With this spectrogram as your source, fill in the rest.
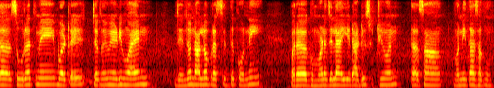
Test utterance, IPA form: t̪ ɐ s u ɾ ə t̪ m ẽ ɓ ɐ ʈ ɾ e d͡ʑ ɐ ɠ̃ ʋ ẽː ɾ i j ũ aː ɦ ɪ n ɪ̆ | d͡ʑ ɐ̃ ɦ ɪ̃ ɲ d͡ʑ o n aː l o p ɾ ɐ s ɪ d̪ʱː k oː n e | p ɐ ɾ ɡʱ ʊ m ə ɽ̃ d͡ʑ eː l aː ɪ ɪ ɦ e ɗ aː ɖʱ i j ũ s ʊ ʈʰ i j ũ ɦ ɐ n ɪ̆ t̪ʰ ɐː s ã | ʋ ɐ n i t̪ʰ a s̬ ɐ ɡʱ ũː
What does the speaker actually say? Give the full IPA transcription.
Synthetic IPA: t̪ ɐ s uː ɾ ə t̪ m ẽ ɓ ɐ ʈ ɾ e d͡ʑ ɐ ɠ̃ ʋ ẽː ɽ i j ũ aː ɦ ɪ n ɪ̆ | d͡ʑ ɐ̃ ɦ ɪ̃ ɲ d͡ʑ o n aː l o p ɾ ɐ s ɪ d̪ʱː k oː n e | p ɐ ɾ ɡʱ ʊ m ə ɽ̃ d͡ʑ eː l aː ɪ ɪ ɦ e ɗ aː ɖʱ i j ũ s ʊ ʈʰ i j ũ ɦ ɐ n ɪ̆ t̪ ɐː s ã | ʋ ɐ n i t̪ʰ a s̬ ɐ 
